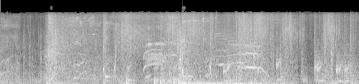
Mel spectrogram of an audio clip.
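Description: Wooden blocks crash and clatter as a tower collapses.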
